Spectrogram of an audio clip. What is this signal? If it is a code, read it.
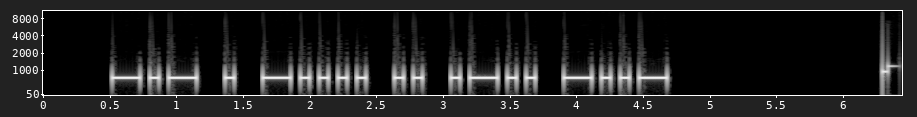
Morse code, heard as a keyed tone, about 17 wpm, 700 Hz. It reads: KE6ILX
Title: USA Call Signs - 6 Characters - 4x Character Spacing - 17wpm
